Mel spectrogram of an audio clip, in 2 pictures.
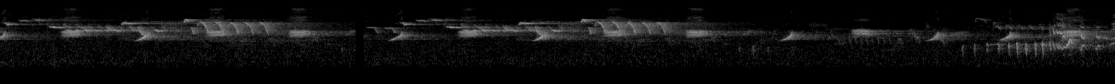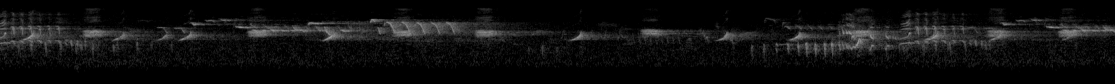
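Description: Small birds chirping and twittering without pause: many quick high chirps and fast trills.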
